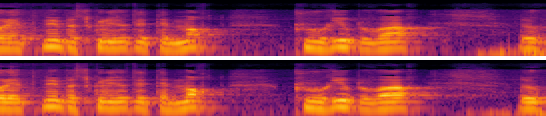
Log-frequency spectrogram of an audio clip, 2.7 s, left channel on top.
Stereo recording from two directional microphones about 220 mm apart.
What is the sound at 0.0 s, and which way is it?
Speech, 25° right (ahead or behind).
